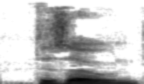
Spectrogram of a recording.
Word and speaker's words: DAZN: How do you pronounce it? – DAZN. – DAZN. D-A-Z-N. – That sounds better.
